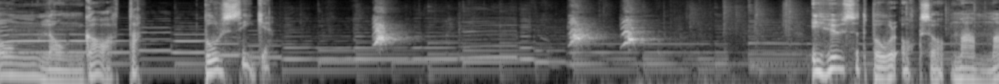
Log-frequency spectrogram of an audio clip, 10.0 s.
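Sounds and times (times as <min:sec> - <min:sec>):
speech: 0:00.0 - 0:01.5, 0:02.1 - 0:02.8, 0:08.1 - 0:09.9
dog barking: 0:03.7 - 0:04.2, 0:05.7 - 0:06.7.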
